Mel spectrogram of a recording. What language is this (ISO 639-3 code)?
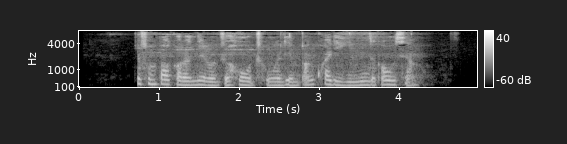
zho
